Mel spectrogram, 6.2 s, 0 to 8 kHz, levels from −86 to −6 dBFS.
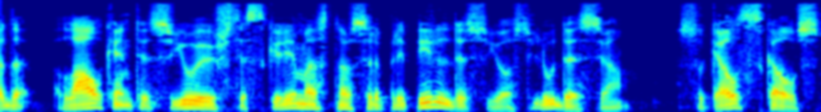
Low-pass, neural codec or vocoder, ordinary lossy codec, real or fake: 7.2 kHz; codec, 16 kHz, 2 kbps, X-Codec, HuBERT features, trained on LibriSpeech; MP3, 32 kbps; fake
